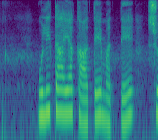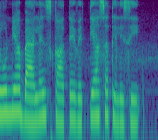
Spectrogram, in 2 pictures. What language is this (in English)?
Kannada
